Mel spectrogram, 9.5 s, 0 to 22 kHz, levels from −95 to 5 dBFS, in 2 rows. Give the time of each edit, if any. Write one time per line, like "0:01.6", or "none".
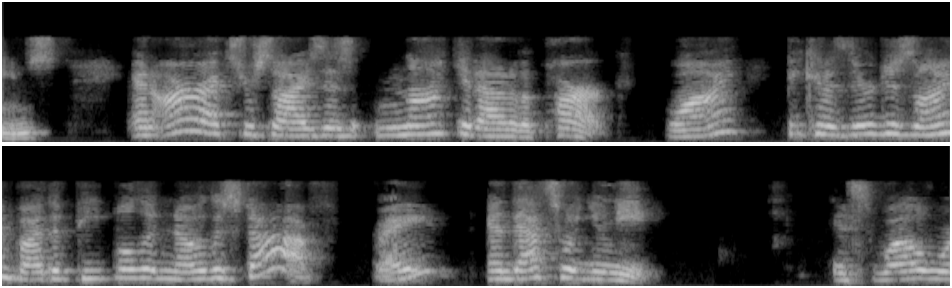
none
